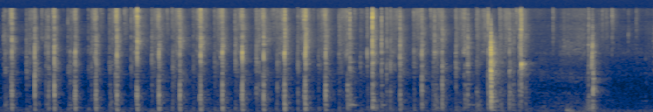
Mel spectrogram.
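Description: A deck of oracle cards being hand-shuffled, with a fast, even patter of card slaps, several a second. The patter stops about six and a half seconds in, and one or two single card snaps follow as cards are drawn.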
